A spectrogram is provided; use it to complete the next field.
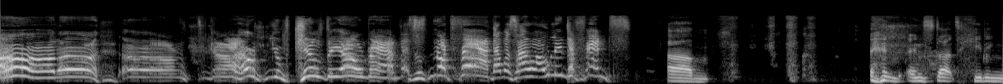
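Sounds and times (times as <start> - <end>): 
voice imitating a hobgoblin's yell: 0.0 - 2.7
speech: 1.8 - 10.0.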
